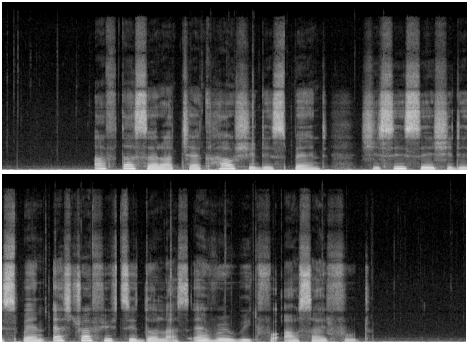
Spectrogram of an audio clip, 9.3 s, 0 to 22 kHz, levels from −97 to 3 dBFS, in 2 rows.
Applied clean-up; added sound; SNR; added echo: none; Fire; 17 dB; none.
